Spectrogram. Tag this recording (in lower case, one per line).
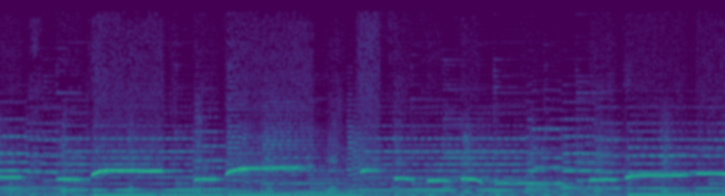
whistling
music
